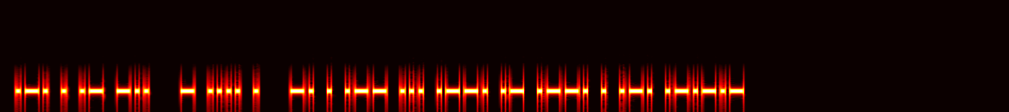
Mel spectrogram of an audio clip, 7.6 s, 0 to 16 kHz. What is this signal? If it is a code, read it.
Morse code, heard as a keyed tone, about 34 wpm, 700 Hz. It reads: READ THE NEWSPAPER.
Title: Sentences from Top 1400 Words 35wpm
